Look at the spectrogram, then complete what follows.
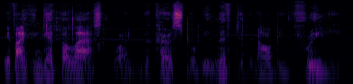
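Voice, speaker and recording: An actor voicing a streetwise, sardonic ventriloquist dummy with a gravelly, husky voice in a TV drama. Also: male voice, medium pitch, expressive, moderate pace, fairly bright tone, a little hiss or hum. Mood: matter-of-fact. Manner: tough, sardonic, clipped. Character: wisecracking, streetwise male ventriloquist dummy, cursed demon hunter. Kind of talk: TV drama dialogue.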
